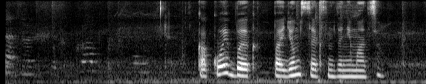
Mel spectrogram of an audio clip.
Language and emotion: Russian, neutral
